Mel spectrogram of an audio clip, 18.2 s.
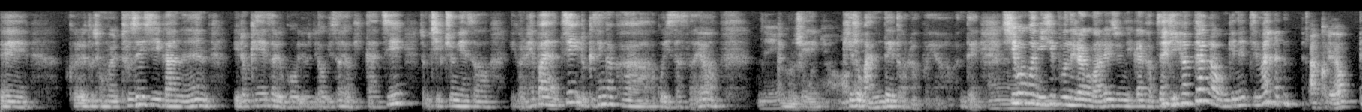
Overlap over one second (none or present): present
